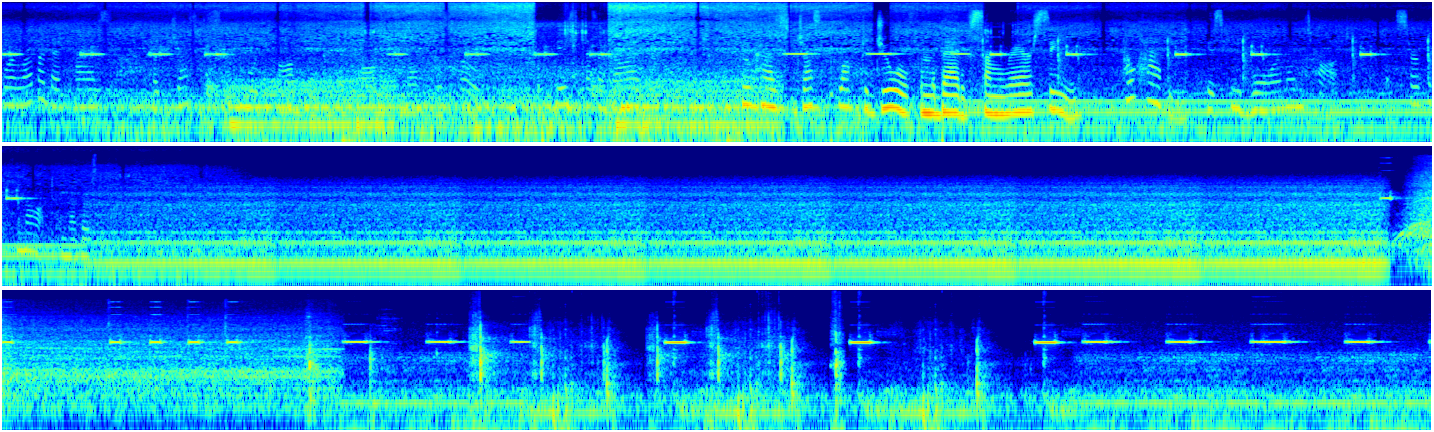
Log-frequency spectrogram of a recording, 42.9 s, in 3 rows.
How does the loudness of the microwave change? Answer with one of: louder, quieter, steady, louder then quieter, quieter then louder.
louder.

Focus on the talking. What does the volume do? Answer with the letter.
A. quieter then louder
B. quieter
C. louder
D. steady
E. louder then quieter
E.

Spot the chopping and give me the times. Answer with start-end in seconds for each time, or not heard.
31.6-37.0.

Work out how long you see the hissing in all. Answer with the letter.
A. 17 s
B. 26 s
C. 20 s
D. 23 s
A.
